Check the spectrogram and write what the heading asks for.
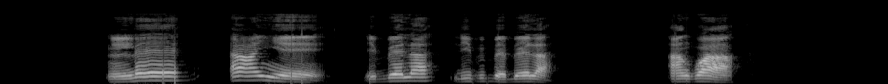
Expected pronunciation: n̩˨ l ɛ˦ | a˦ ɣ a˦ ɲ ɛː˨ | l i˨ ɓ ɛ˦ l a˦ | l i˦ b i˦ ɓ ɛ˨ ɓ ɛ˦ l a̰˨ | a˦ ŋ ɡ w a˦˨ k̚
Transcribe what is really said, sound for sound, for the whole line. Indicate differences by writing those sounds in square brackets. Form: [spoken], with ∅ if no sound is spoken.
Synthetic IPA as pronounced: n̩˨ l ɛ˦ | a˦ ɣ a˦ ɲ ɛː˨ | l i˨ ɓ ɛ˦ l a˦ | l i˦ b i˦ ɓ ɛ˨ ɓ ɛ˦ l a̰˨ | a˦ ŋ ɡ w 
